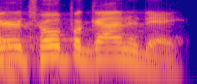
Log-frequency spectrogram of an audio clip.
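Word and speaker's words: Ceratopogonidae: And did you look it up on how to pronounce it? I did. Okay. Ceratopagonidae.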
